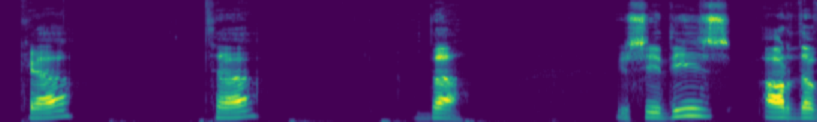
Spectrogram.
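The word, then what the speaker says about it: كَتَبَ: So kataba, that's how it's pronounced and written in the past.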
